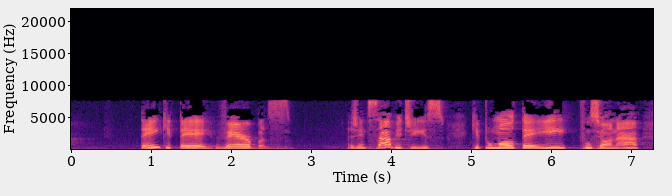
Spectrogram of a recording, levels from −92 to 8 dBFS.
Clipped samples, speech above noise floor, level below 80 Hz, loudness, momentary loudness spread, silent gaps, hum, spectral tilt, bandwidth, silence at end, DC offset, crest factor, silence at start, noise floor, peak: under 0.1%; 39 dB; -44 dBFS; -16 LUFS; 15 LU; none; none; -3 dB/octave; 8 kHz; 0.2 s; under 0.1%; 16 dB; 0.9 s; -56 dBFS; -2 dBFS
